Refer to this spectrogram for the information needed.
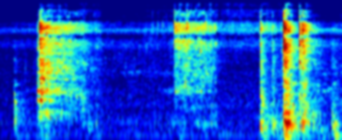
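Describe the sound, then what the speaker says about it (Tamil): Water splashes in three separate pours into masala in a small metal tumbler while making curry, each a short, close burst of pouring and sloshing. "அதுக்கு தண்ணி சேர்த்துக்கணும்."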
